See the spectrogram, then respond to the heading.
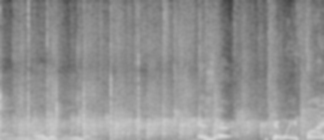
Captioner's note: audience applauds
